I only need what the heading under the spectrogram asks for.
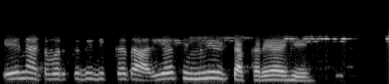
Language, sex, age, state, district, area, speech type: Punjabi, female, 18-30, Punjab, Barnala, urban, conversation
